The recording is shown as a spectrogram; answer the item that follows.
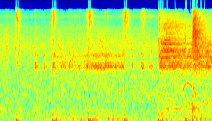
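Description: Background music: a song with a steady drum beat, about three beats every two seconds.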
